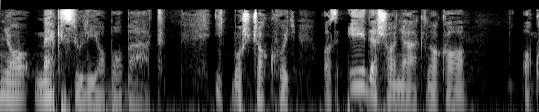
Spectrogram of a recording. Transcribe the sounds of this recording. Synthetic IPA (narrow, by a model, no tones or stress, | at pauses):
ɲɒmɛksyliɒbɒbaːt̪it̪mo̞ʃtt͡ʃɒkho̞ɟɒzeːd̪ɛʃɒɲaːknɒkɒː | k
